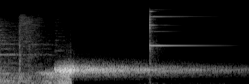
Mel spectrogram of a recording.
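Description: Background music cuts off short, leaving a sustained mid-pitched tone. Then a single bright, bell-like ding sound effect strikes and rings out, fading.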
